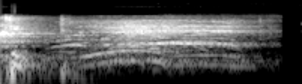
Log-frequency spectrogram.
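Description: A drawn-out wordless vocal sound, a voice held for about a second and a half, rising and then falling in pitch, fading out just before the end.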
